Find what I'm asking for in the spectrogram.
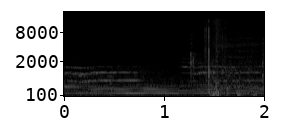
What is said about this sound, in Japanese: なんか外で猫が鳴いている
